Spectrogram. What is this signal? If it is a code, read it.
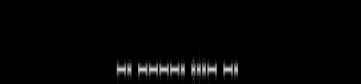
Morse code, heard as a keyed tone, about 44 wpm, 700 Hz. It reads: N9VN
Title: USA Call Signs - 4 Characters - Repeated 3x - 45wpm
